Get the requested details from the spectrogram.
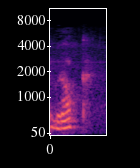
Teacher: estoy pronunciando una C que sería una oclusiva sorda, pero en el momento en que la uno a la vocal de la palabra siguiente, digo groc, ga, ga, ga, ¿vale?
